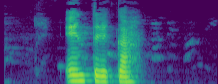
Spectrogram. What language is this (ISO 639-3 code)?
spa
